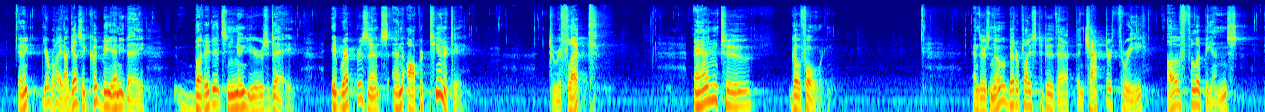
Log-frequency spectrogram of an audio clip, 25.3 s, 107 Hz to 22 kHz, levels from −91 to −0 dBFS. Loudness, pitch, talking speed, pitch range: -26 LUFS, 130 Hz, 95 wpm, 110-150 Hz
